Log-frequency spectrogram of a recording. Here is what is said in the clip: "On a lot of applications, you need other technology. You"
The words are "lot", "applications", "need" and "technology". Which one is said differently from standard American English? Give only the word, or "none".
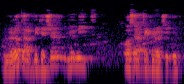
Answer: applications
